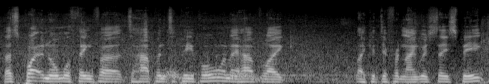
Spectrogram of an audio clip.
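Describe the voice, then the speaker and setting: A man's voice: mid-range voice, steady tone, quick pace, noisy background. A man casually commenting as he plays a game on a live stream, chatting with and thanking his viewers. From England. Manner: chatty, reads and thanks chat while playing. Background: game music.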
